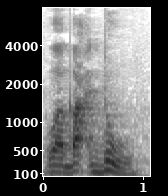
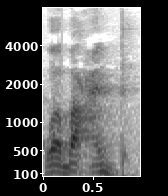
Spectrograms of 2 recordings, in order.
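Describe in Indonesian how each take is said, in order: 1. Kata terakhir berakhir dengan vokal setelah d. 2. Kata terakhir berakhir pada konsonan d tanpa vokal. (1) "hidupkan dal"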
